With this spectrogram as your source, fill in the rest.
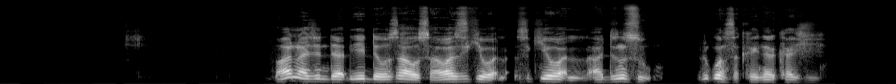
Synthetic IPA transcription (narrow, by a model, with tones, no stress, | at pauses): baː˦naː˨d͡ʒɪ˦˨ndaː˦ɗɪ˦jɐ˦dːa˨wɐ˦su˦ha˨wsaː˨waː˦˨sʊ˦kʲeː˨wa˨ʔa̰˨dʊ˦nsu˨ | ɽʊ˦kʷʼɔ˨nsa˨kʰa˦jnɐ˦rkʰaː˦ʃiː˦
